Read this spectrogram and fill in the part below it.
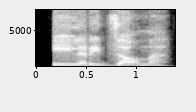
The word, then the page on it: il rizoma: italiano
